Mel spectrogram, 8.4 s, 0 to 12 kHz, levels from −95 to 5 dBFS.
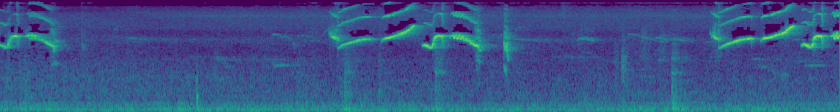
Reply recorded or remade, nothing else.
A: recorded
